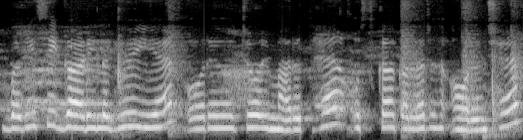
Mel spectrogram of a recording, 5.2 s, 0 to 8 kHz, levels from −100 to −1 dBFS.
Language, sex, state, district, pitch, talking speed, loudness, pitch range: Hindi, female, Punjab, Pathankot, 265 Hz, 150 wpm, -17 LUFS, 250-280 Hz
